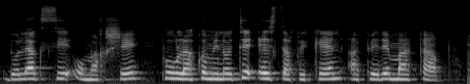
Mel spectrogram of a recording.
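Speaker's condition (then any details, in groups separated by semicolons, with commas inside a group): No condition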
